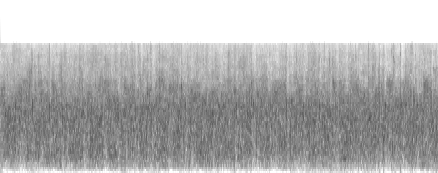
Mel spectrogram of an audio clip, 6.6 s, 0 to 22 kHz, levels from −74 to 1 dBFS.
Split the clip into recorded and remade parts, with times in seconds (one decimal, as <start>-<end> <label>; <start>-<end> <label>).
0.0-5.2 remade; 5.2-6.6 recorded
